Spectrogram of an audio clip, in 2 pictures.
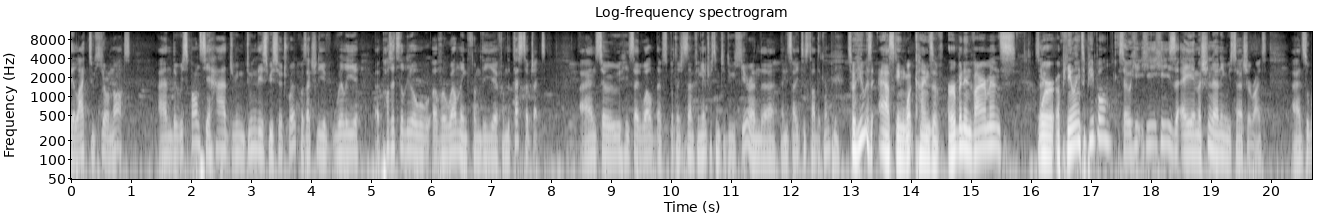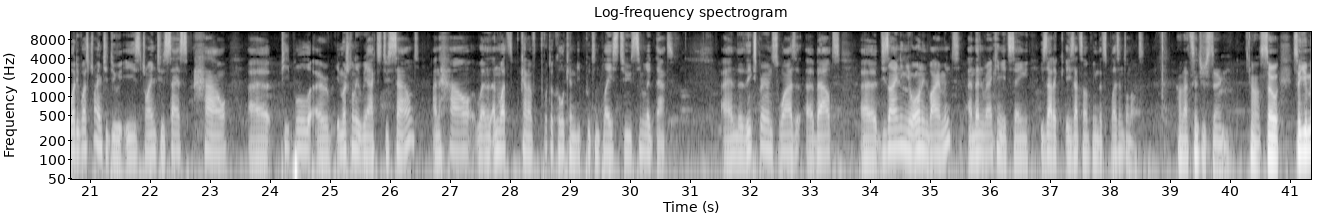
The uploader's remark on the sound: stopped by the #MidemTectonics podcast booth at Cannes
